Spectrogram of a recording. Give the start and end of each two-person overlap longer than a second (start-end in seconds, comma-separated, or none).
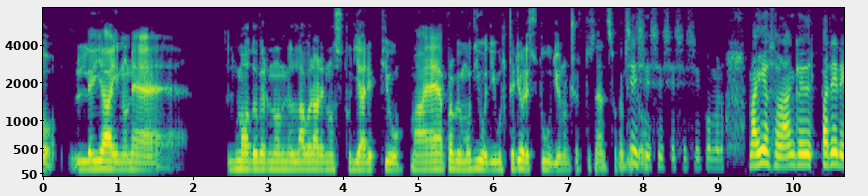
none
